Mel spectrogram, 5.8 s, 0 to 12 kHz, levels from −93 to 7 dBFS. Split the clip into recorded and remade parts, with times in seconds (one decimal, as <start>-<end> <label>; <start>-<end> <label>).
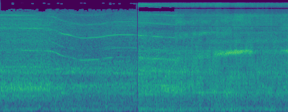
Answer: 0.0-3.5 recorded; 3.5-5.8 remade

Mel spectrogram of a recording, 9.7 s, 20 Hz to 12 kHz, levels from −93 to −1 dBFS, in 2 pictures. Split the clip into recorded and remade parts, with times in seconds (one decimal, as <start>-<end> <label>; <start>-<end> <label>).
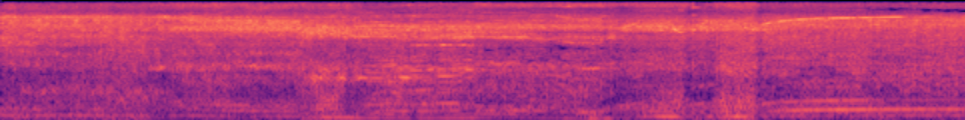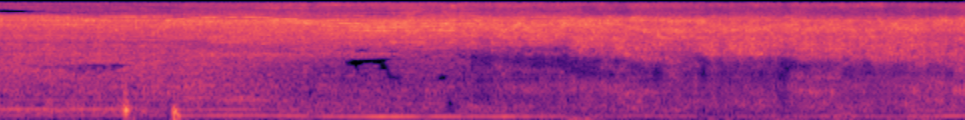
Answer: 0.0-1.8 remade; 1.8-7.2 recorded; 7.2-9.7 remade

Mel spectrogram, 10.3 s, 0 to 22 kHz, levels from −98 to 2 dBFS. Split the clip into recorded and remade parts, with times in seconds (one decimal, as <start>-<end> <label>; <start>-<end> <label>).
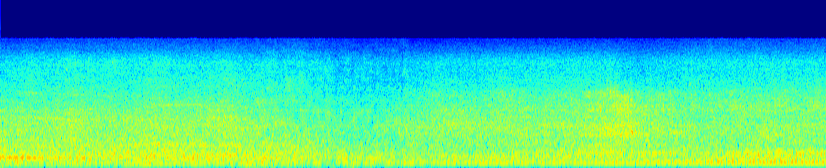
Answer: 0.0-3.2 recorded; 3.2-5.1 remade; 5.1-10.3 recorded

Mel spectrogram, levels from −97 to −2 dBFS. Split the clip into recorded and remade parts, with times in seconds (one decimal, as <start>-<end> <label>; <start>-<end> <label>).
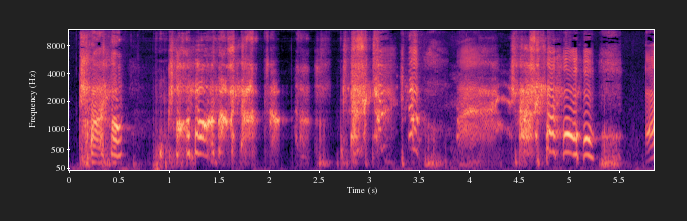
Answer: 0.0-0.7 recorded; 0.7-3.1 remade; 3.1-4.1 recorded; 4.1-4.8 remade; 4.8-5.9 recorded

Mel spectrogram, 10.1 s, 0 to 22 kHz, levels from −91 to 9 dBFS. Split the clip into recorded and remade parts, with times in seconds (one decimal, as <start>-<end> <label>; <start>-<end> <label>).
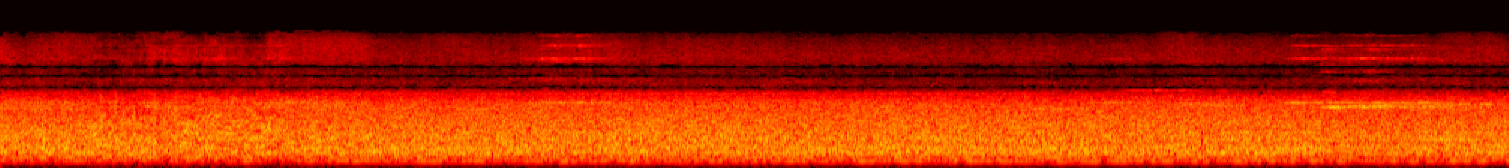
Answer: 0.0-0.6 recorded; 0.6-1.9 remade; 1.9-10.1 recorded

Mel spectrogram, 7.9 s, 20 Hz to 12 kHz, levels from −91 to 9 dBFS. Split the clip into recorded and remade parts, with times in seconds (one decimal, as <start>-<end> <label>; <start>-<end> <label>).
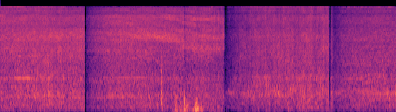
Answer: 0.0-0.7 recorded; 0.7-1.3 remade; 1.3-4.2 recorded; 4.2-6.8 remade; 6.8-7.9 recorded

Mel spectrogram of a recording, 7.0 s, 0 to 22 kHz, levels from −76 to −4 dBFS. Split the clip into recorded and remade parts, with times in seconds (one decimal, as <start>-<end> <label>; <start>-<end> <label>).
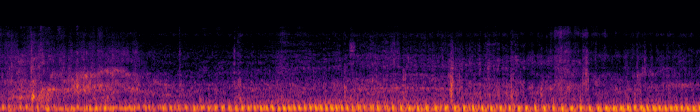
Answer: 0.0-1.6 remade; 1.6-5.2 recorded; 5.2-7.0 remade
